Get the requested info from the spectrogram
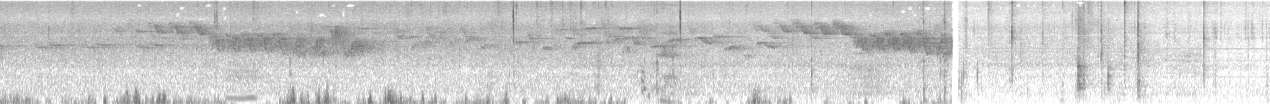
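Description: Songbirds singing and chirping among the trees, with loud, irregular low rumbling on the microphone. About ten seconds in it cuts to quieter, small sharp clicks of a squirrel eating food in its cage.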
